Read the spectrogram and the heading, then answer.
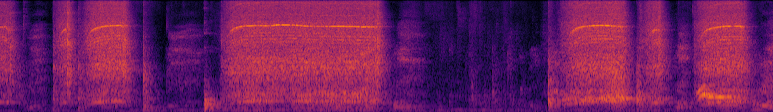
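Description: A power tool, like a drill, runs in repeated loud bursts of whirring, high-pitched whine, with short pauses and quieter work noise between them, on a construction site.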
